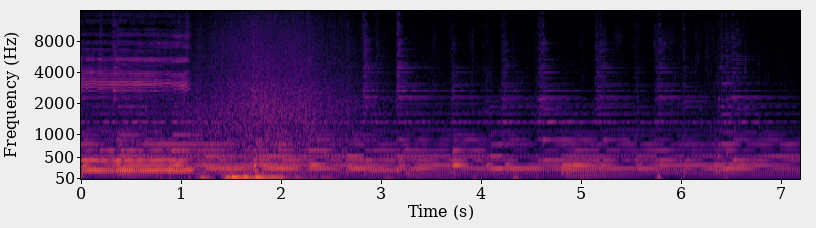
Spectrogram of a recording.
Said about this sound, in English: The tides came in and the waves got closer. Our castle got swallowed up by water.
